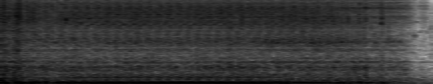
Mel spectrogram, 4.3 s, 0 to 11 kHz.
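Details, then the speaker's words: Rare Chevy G10 van sat in dirt for about 25–29 years, cylinder 1 with no compression and 4 and 5 dead, bottle-fed fuel after spraying; uneven, lumpy idle with loose irregular beat of three to four pulses a second before dying; sounds dry, rough idle. "she sounds uh interesting um it sounds dry for sure so I'm going to bottle feed her and keep her running for a while"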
